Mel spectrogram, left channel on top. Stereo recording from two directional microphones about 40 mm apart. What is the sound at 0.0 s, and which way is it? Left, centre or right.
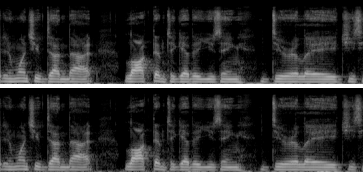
Speech, left.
